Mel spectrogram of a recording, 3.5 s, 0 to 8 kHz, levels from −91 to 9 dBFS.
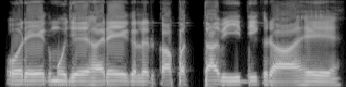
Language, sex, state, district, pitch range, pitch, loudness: Hindi, male, Uttar Pradesh, Saharanpur, 105-115 Hz, 110 Hz, -16 LUFS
